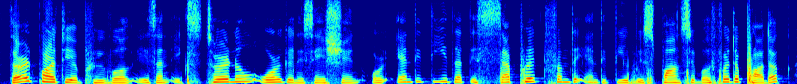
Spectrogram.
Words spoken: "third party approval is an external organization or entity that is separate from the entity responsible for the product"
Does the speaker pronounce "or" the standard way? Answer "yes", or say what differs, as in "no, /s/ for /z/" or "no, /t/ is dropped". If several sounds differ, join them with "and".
yes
